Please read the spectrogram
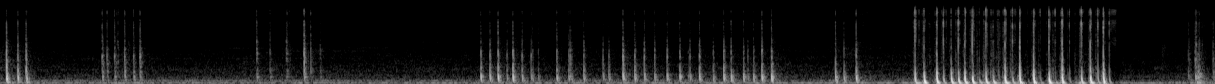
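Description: Fingertips tapping rapidly on toy packaging, cardboard boxes and clear plastic blister windows, in quick bursts of many taps a second. The loudest burst, with a deeper thud to each tap, comes about nine seconds in and lasts about two seconds.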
